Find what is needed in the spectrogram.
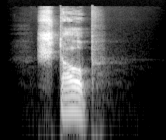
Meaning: dust
- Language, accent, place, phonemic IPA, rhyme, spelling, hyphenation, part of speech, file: German, Germany, Berlin, /ʃtaʊ̯p/, -aʊ̯p, Staub, Staub, noun, De-Staub.ogg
